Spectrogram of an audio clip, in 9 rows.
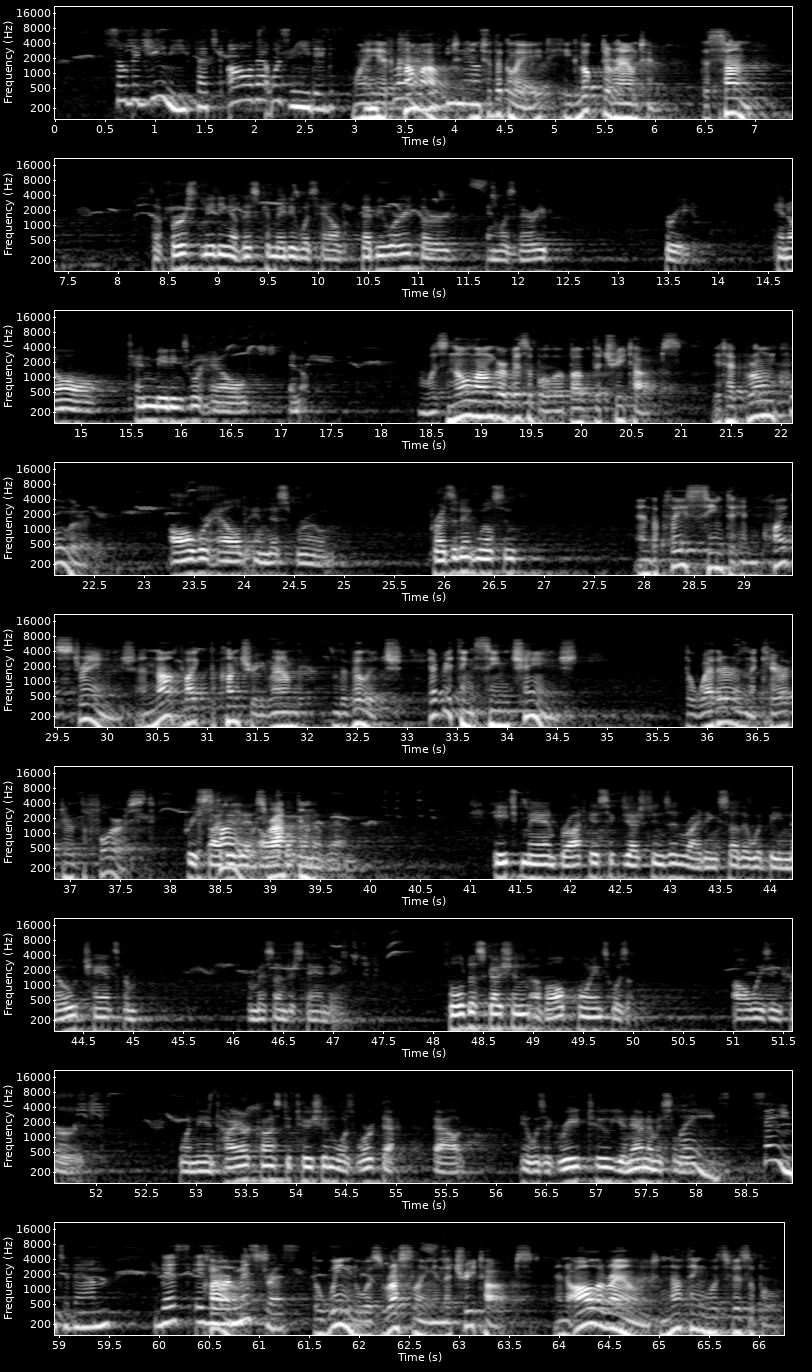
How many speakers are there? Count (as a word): three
